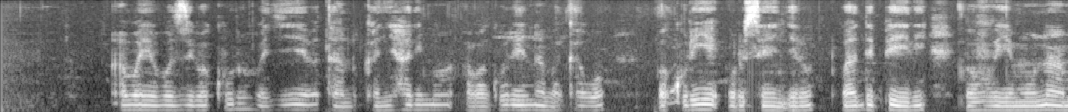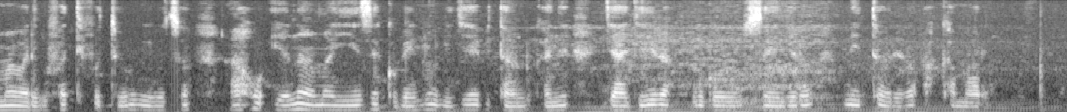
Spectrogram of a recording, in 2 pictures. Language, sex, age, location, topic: Kinyarwanda, male, 25-35, Nyagatare, finance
